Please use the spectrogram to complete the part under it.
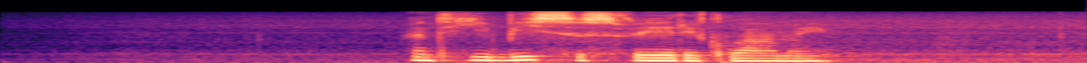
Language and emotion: Russian, angry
